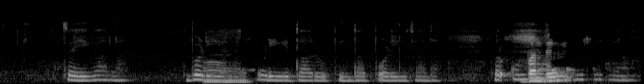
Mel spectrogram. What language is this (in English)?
Punjabi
